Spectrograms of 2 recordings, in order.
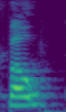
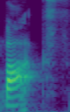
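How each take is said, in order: First: The word ends in a plain vowel sound. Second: The word ends with a clear x sound. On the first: The speaker calls it right. "if the word is faux" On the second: The speaker calls it wrong. "you keep saying fox"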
